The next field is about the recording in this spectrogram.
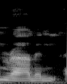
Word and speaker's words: ramen: Ramen is how you say it in Korean.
